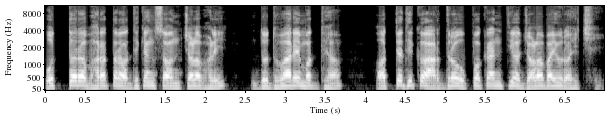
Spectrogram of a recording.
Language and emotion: Odia, neutral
